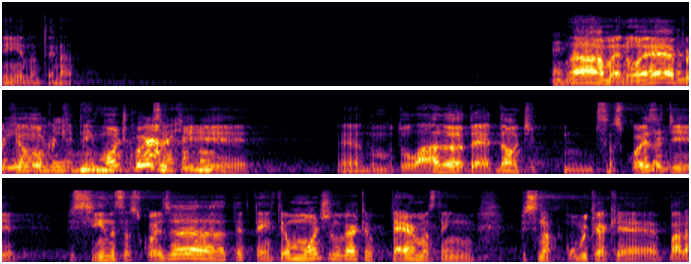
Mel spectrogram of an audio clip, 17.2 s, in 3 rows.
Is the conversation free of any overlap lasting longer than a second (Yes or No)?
No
